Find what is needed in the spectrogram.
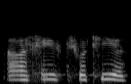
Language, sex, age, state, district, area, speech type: Kashmiri, female, 18-30, Jammu and Kashmir, Bandipora, rural, conversation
